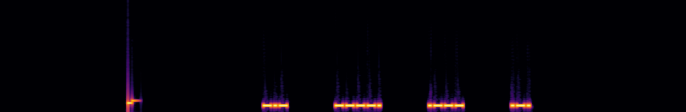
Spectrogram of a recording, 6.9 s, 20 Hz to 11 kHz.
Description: Morse code, heard as a keyed tone, about 42 wpm, spaced as for 15 wpm, 700 Hz. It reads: K9JR
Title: USA Call Signs - 4 Characters - 6x Character Spacing - 45wpm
